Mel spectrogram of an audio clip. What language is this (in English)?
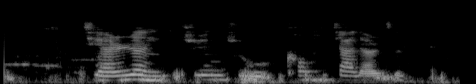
Chinese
